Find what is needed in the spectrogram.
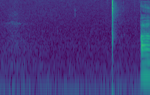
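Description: Quiet room tone, broken by a single sharp click about one and a half seconds in, then a woman starts speaking just before the end.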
